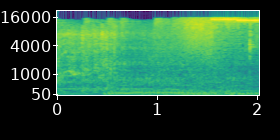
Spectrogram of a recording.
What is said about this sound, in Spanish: probar la velocidad de los autos más modernos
